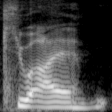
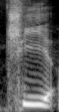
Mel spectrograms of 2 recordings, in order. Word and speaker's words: Qi: Best QI. Wir müssen es ab jetzt Qi aussprechen, weil das sagt die englische Qi.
